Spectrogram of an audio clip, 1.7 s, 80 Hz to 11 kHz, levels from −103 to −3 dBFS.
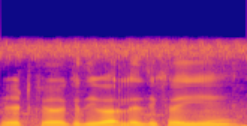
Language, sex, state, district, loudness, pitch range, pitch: Hindi, male, Uttar Pradesh, Jalaun, -18 LUFS, 105-110 Hz, 110 Hz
